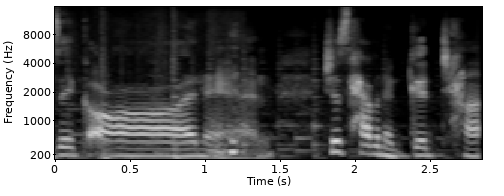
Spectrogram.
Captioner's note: punchy music; giggling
